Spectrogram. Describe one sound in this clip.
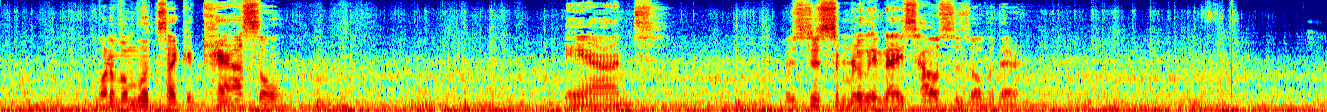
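A car engine hums steadily with road noise from inside a moving car.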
